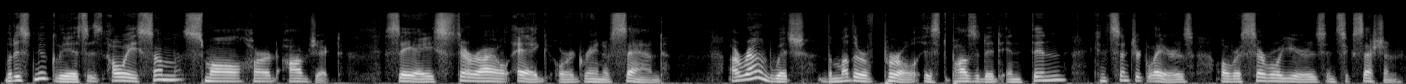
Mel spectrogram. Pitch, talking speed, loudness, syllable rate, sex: 145 Hz, 150 wpm, -17 LUFS, 4.3 syllables/s, male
